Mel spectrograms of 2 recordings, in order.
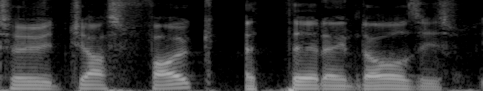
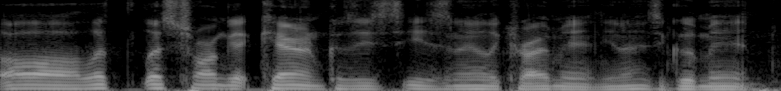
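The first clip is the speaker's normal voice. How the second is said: normal talking voice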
